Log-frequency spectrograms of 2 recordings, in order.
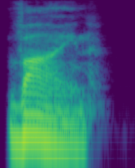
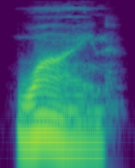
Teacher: V, teeth touch lip. W, lips make a circle.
